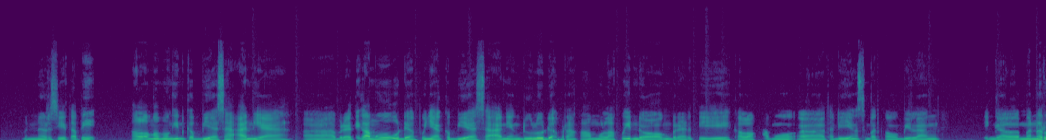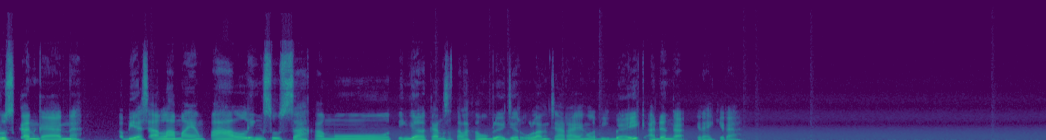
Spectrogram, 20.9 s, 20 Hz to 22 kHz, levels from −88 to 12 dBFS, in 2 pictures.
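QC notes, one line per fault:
14.05–20.93 s, DECT cordless phone buzz: a thin, steady buzz enters and runs to the end, about 30 dB below the speech. A nearby DECT handset or base transmits bursts 100 times a second, which the audio circuitry rectifies into a harmonic-rich 100 Hz tone.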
